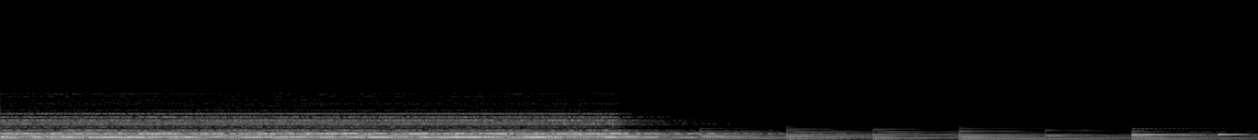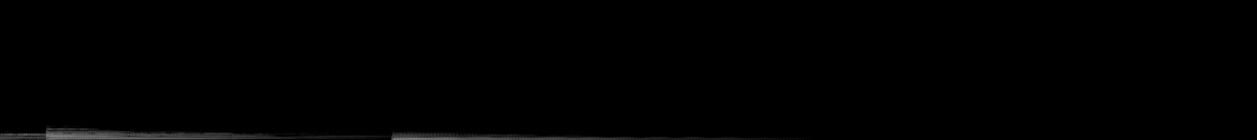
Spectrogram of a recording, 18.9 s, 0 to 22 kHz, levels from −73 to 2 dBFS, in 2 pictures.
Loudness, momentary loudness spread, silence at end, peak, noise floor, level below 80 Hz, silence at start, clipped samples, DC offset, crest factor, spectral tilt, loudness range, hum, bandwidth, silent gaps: -27 LUFS; 22 LU; 5.6 s; -12 dBFS; -80 dBFS; -68 dBFS; 0 s; under 0.1%; under 0.1%; 18 dB; -6 dB/octave; 24 LU; none; 7.8 kHz; none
